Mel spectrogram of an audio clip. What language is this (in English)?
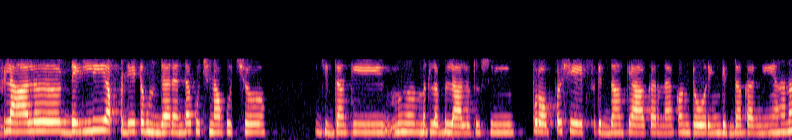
Punjabi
